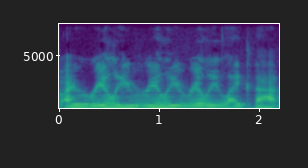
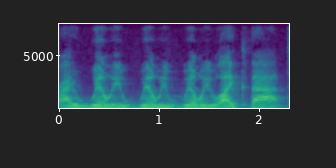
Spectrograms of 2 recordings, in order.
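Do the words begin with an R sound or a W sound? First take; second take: R sound; W sound. First: The R sounds are said as clear R sounds. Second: The R sounds are replaced by W sounds. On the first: The speaker calls it right. "instead of" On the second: The speaker calls it wrong. "a W for an R"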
